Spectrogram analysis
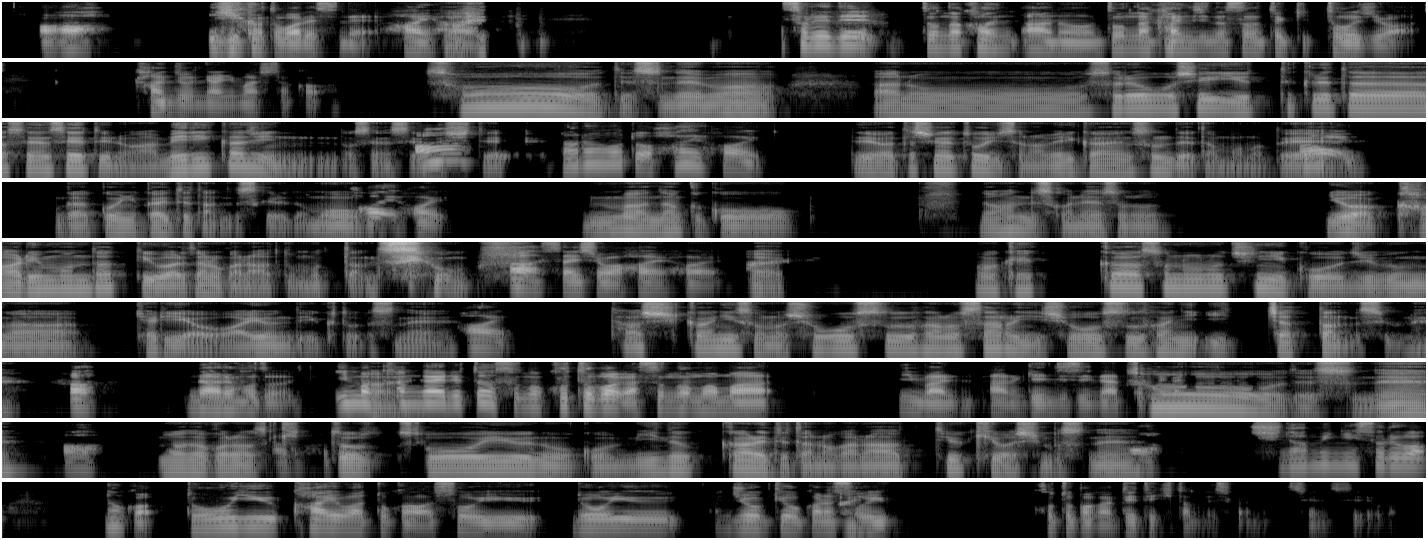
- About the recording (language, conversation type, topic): Japanese, podcast, 誰かの一言で人生が変わった経験はありますか？
- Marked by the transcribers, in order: laughing while speaking: "いい言葉"; other noise; tapping; laughing while speaking: "思ったんですよ"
